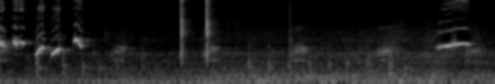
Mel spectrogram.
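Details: Female white-rumped shama uttering a quick burst of short, sharp whistled notes at the start, then a few clicks, one later rising whistle, and a low background hum.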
